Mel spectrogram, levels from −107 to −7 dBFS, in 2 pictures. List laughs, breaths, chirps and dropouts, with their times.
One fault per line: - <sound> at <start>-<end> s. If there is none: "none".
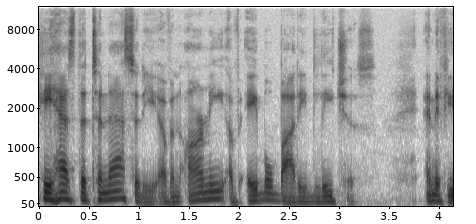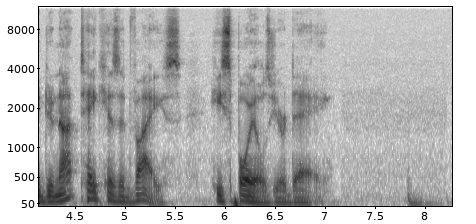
- thud at 7.8-8.2 s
